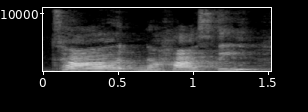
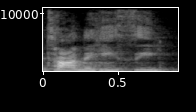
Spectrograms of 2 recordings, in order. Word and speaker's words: Ta-Nehisi: I know I've been calling this man Ta-Nehisi, which I like it sounding like that, but I've heard his name pronounced by a couple journalists who he's interviewed with, and it's Ta-Nehisi.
